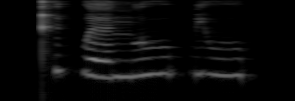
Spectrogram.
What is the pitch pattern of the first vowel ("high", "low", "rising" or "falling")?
high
